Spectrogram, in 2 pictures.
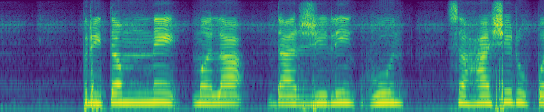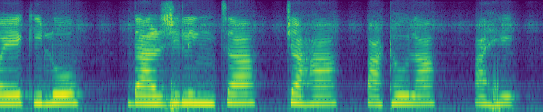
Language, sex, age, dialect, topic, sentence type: Marathi, female, 18-24, Varhadi, agriculture, statement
